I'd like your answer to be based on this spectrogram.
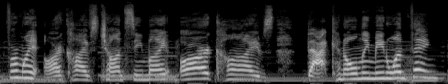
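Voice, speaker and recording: An actress playing a scheming, imperious playwright in a radio play, with a melodramatic, emphatic delivery. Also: female voice, fairly high pitch, lively intonation, unhurried, music in the background. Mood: melodramatic, alarmed.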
